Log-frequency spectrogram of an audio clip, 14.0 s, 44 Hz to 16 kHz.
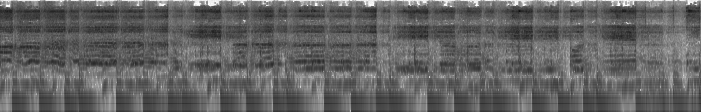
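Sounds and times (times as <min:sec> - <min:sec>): deep bass beat: 0:00.0 - 0:14.0
loud devotional music through speakers: 0:00.0 - 0:14.0.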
